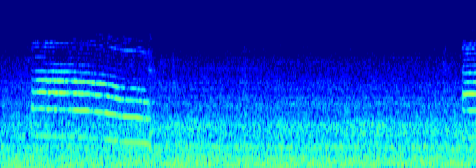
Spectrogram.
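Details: Cat during its early-morning routine gives one long, drawn-out meow with rich harmonics, falling gently in pitch over about a second, then a low steady hum before a second meow begins right at the end.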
